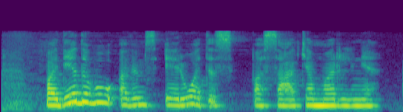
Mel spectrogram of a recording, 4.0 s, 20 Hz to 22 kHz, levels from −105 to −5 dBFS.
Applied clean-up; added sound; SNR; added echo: none; none; none; none.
